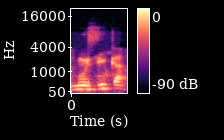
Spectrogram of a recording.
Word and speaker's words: Muzika: album you know yeah you call it musica which is not a musical or music music car yeah you said it right there musica yeah yeah you know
